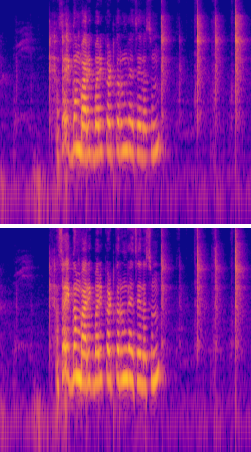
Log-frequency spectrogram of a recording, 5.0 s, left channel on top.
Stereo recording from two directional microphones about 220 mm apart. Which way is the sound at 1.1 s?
35° right (ahead or behind).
